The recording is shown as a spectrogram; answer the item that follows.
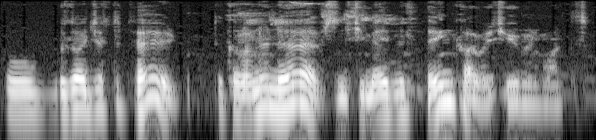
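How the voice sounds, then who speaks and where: A man's voice: medium pitch, moderate pace, voice pushed up, natural voice. A man voicing an anxious talking toad who was once human, musing and fretting as he rambles. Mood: fretful musing. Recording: muffled with steady hiss.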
